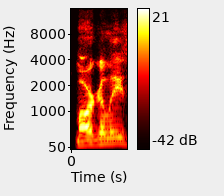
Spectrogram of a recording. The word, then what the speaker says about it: Margulies: and i don't know if she's one or another one i don't know well that's what it was julianne margulies margolies margulies is how you say her name uh er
